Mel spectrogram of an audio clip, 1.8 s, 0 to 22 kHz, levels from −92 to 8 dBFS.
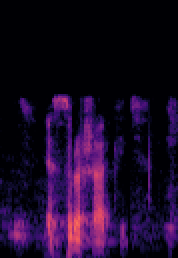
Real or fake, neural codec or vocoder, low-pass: fake; vocoder, 44.1 kHz, 128 mel bands, Pupu-Vocoder; 5.4 kHz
